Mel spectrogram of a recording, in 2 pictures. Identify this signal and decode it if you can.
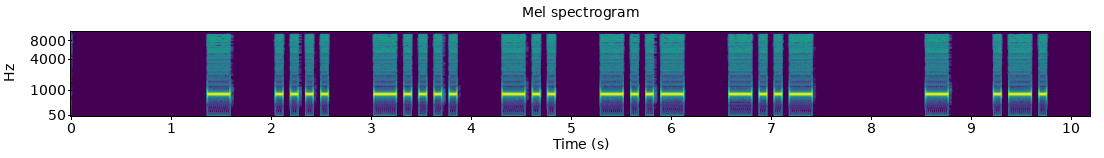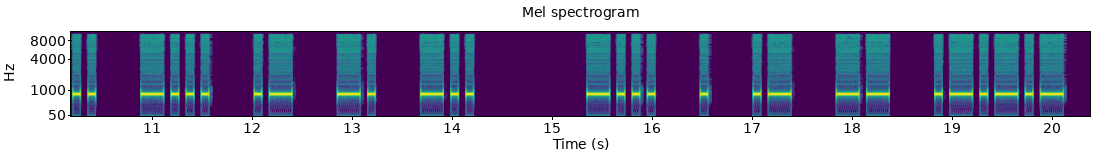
Morse code, heard as a keyed tone, about 16 wpm, spaced as for 12 wpm, 800 Hz. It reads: TH6DXX TRIBAND BEAM.
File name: QSOs / QSOs-mp3s / WD0BGP 1@15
